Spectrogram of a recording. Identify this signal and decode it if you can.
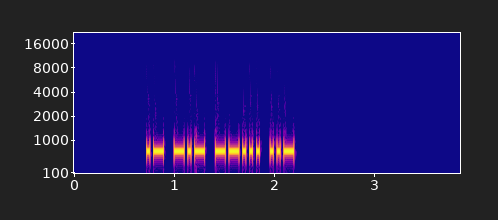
Morse code, heard as a keyed tone, about 36 wpm, 700 Hz. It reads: AK7U
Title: USA Call Signs - 4 Characters - Repeated 2x - 35wpm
